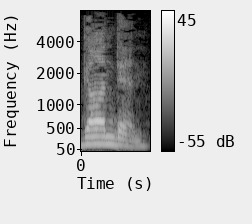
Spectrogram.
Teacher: There's no N in Ganden. It's just this open vowel ga, followed by a prenasal nden. So it comes out Ganden.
